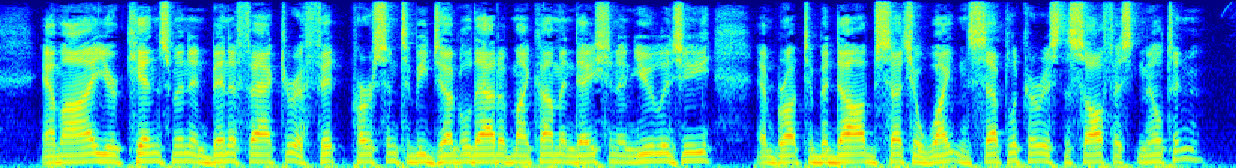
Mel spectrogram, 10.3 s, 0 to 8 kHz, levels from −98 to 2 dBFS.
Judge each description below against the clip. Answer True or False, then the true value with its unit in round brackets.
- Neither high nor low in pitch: False (120 Hz)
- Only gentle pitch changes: True (2.0 semitones)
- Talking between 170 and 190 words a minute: True (175 wpm)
